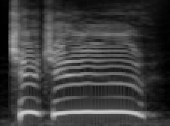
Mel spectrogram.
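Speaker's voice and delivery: high, loud mock train whistle; loud train call. Streamer hailing the hype train with a loud high train call. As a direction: shout it like a toy train whistle.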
